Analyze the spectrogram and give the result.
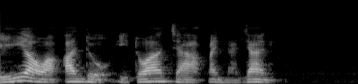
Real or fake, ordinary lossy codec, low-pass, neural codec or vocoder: real; MP3, 64 kbps; 7.2 kHz; none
